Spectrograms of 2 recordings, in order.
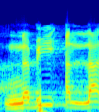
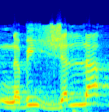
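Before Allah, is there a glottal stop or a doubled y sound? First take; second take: glottal stop; doubled y. First: A glottal stop ends nabi before Allah. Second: A doubled y sound links nabi to Allah. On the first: The speaker calls it wrong. "मुझे लफ्ज नबी जिसके आखिर में हमजा है उससे ना ताबीर करो" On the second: The speaker calls it right. "बल्कि जिसके आखिर में दो या है मुशद्दद उसके साथ मुझे बुलाओ"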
